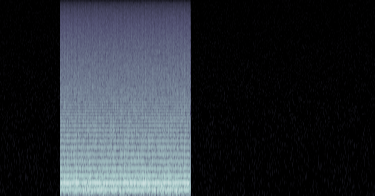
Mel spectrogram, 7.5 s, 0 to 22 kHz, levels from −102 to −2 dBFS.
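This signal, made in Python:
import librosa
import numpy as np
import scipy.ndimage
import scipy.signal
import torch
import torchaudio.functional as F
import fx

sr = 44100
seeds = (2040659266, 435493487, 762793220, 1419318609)

y = fx.engine_four(sr, seeds[0], length_s=2.6, rpm=4300, resonances_hz=(120.0, 240.0))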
